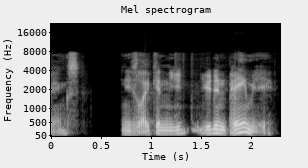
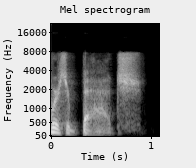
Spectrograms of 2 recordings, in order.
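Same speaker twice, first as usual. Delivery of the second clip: hostile, angry, demanding tone; 2 semitones lower than usual. Retelling how a work lead greeted every man: imitating an angry demand. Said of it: "She's so angry".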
